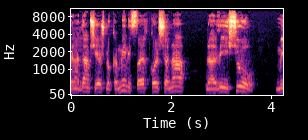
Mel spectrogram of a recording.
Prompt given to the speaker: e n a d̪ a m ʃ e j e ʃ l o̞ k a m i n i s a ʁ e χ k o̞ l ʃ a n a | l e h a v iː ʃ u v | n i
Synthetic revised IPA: e n a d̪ a m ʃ e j e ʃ l o̞ k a m i n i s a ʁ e χ k o̞ l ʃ a n a | l e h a v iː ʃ u ʁ | m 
